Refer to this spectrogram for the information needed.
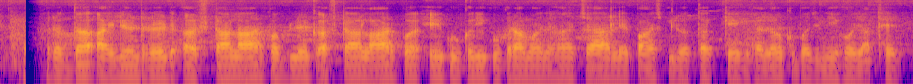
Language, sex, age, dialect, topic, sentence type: Chhattisgarhi, male, 18-24, Western/Budati/Khatahi, agriculture, statement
